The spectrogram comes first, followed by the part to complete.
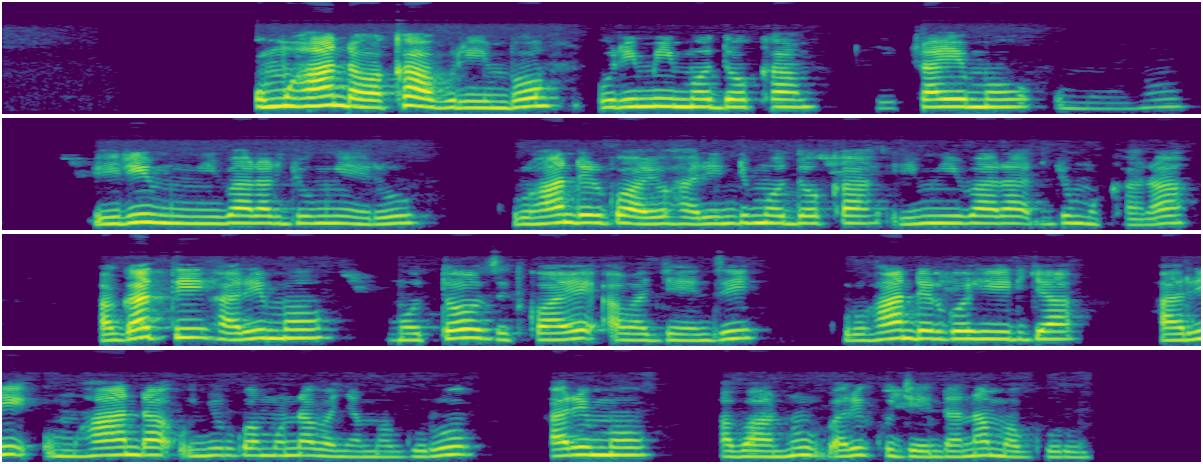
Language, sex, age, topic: Kinyarwanda, female, 18-24, government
